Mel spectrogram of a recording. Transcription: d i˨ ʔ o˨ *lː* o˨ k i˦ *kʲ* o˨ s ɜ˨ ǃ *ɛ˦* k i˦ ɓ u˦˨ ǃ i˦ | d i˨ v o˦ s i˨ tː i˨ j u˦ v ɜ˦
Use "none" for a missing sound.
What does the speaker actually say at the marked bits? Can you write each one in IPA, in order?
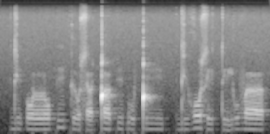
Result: lː, kʲ, ɜ˦

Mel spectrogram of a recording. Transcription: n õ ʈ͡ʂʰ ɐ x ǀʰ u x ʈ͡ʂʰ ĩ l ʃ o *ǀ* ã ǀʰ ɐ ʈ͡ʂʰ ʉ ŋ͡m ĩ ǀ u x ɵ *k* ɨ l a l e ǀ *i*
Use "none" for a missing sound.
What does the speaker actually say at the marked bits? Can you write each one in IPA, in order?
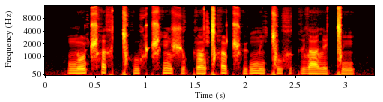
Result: k, k, ĩ

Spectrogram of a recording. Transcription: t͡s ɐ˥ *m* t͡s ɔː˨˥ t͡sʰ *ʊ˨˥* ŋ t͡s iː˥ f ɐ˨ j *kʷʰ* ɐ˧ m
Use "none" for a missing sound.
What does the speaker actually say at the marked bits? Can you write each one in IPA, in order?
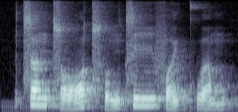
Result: n, ʊ˨˥, kʷʰ

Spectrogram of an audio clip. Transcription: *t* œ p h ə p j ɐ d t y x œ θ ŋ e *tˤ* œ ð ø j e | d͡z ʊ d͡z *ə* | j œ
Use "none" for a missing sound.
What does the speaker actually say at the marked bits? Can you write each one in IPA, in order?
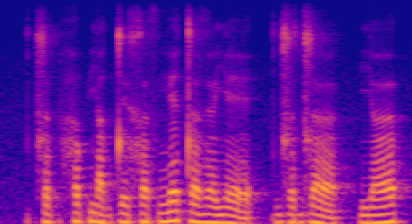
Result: t͡s, t, œ

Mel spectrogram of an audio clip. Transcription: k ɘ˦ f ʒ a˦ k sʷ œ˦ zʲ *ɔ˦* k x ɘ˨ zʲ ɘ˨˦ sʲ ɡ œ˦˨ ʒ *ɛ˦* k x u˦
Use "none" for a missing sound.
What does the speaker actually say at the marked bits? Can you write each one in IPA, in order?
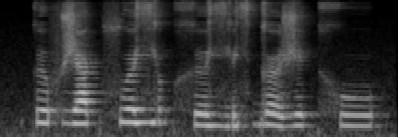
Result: ɔ˦, e˦

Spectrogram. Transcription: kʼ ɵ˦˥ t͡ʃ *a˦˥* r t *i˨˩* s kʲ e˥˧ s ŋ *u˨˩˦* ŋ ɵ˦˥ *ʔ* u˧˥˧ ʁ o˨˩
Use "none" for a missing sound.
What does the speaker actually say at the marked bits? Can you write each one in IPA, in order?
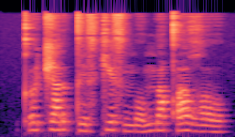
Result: a˦˥, i˨˩, o˨˩˦, qʼ

